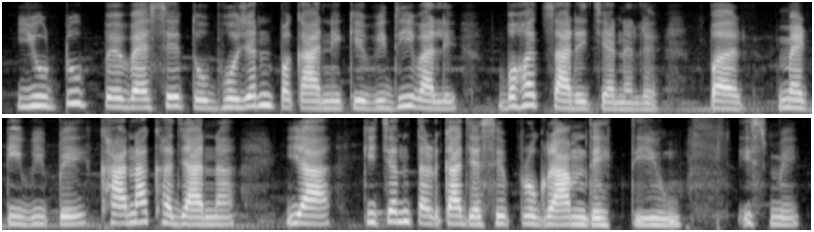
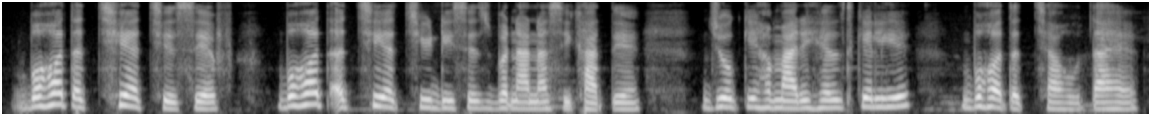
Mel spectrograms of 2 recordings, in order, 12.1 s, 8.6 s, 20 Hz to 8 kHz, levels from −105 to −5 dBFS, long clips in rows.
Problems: background sounds at intervals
